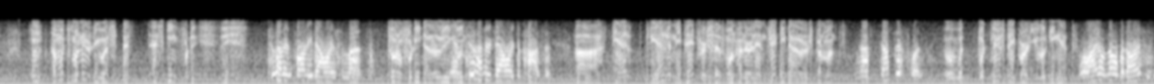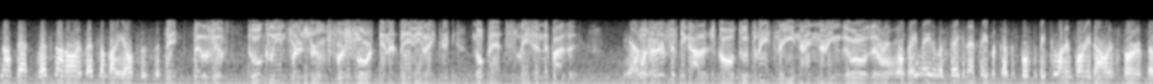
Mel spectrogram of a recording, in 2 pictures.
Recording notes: Prank Phone Calls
